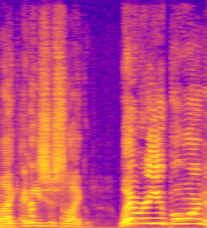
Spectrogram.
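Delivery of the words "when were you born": mock shrill, very high-pitched screaming. Retelling the commissioner screaming at a scared seventeen-year-old: imitating Lou Levy screaming. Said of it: "he's screaming at me".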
